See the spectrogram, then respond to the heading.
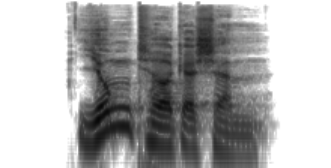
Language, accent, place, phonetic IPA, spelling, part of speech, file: German, Germany, Berlin, [ˈjʊŋˌtʏʁkɪʃm̩], jungtürkischem, adjective, De-jungtürkischem.ogg
- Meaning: strong dative masculine/neuter singular of jungtürkisch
